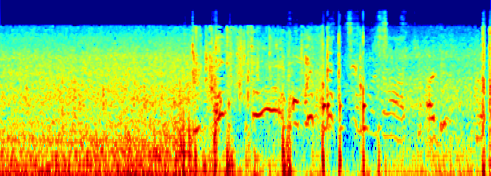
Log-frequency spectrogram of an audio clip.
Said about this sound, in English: I just got hit by a car, but I'm okay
